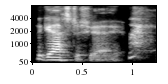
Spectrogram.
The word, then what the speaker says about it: Agastache: But I don't like the way people pronounce it because I always really feel it should be Agastache. And I think that is the right way to say it, isn't it?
